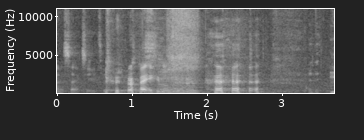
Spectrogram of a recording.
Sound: laughter

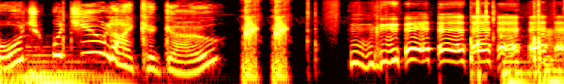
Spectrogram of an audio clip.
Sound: snorts, giggles

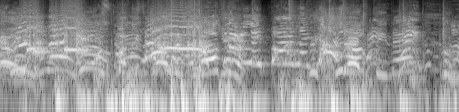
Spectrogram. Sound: screaming and yelling

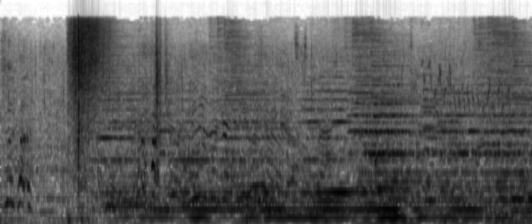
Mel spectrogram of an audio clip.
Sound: slow orchestral music; students chatter

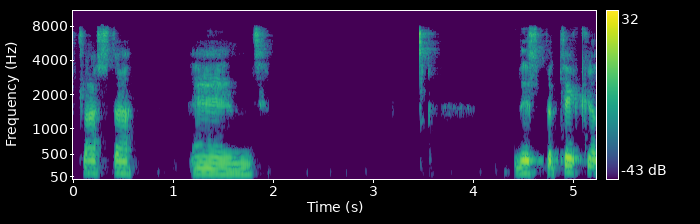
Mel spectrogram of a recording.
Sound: pause

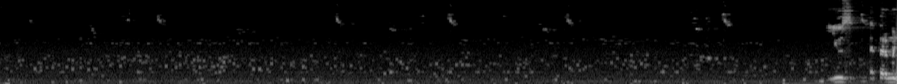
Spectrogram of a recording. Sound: birds chirping

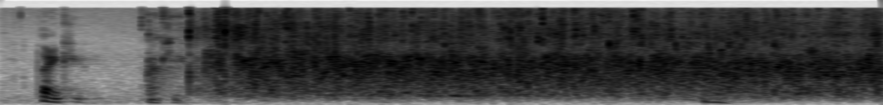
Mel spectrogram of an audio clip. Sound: audience applauding

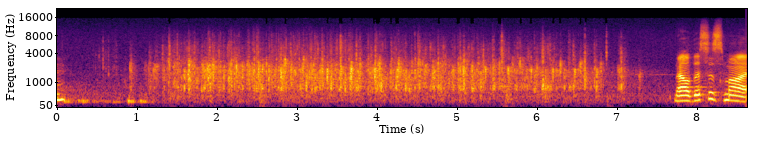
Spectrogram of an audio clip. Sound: applause

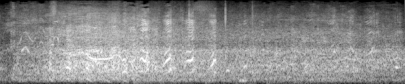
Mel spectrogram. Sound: laughter

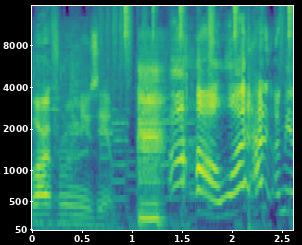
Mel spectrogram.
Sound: buzzer

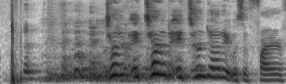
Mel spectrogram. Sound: laughter

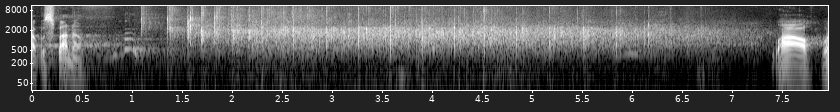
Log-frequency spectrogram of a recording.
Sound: applause

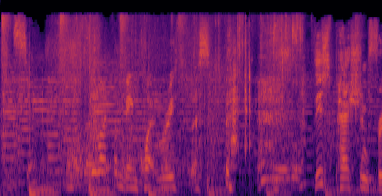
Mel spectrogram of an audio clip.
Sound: chuckles

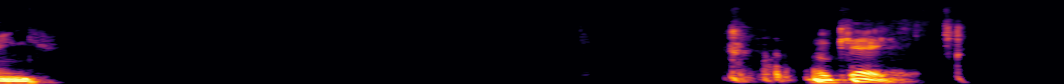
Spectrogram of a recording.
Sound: silence

